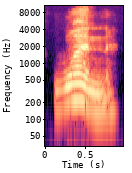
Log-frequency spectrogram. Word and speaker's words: one: good so we have first one is o-n-e like the number one that was a tricky one because it doesn't start with a W but it starts with a w sound one one one one like one two three okay and then Tam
